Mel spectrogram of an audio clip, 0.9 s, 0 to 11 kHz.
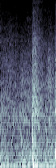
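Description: An 1880s-themed theme park train at Silver Dollar City in Branson, Missouri, heard as a steady rumbling roll with two sharp rail clacks, close and loud, and no voices over it.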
